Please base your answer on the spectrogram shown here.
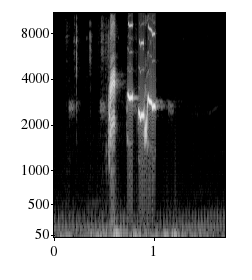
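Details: A single short Sooty-headed bulbul phrase, played to coax hesitant bulbuls into singing: a sharp opening note followed by three quick, bubbly, slightly descending chirps, over a faint low hum.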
